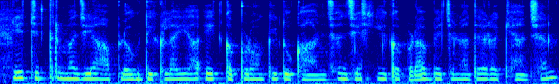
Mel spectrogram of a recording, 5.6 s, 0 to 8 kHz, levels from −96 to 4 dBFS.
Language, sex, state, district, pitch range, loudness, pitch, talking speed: Hindi, female, Uttarakhand, Tehri Garhwal, 180-190 Hz, -49 LUFS, 185 Hz, 215 wpm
